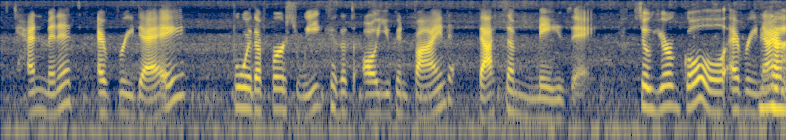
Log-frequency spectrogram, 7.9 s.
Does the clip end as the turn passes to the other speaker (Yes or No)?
No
